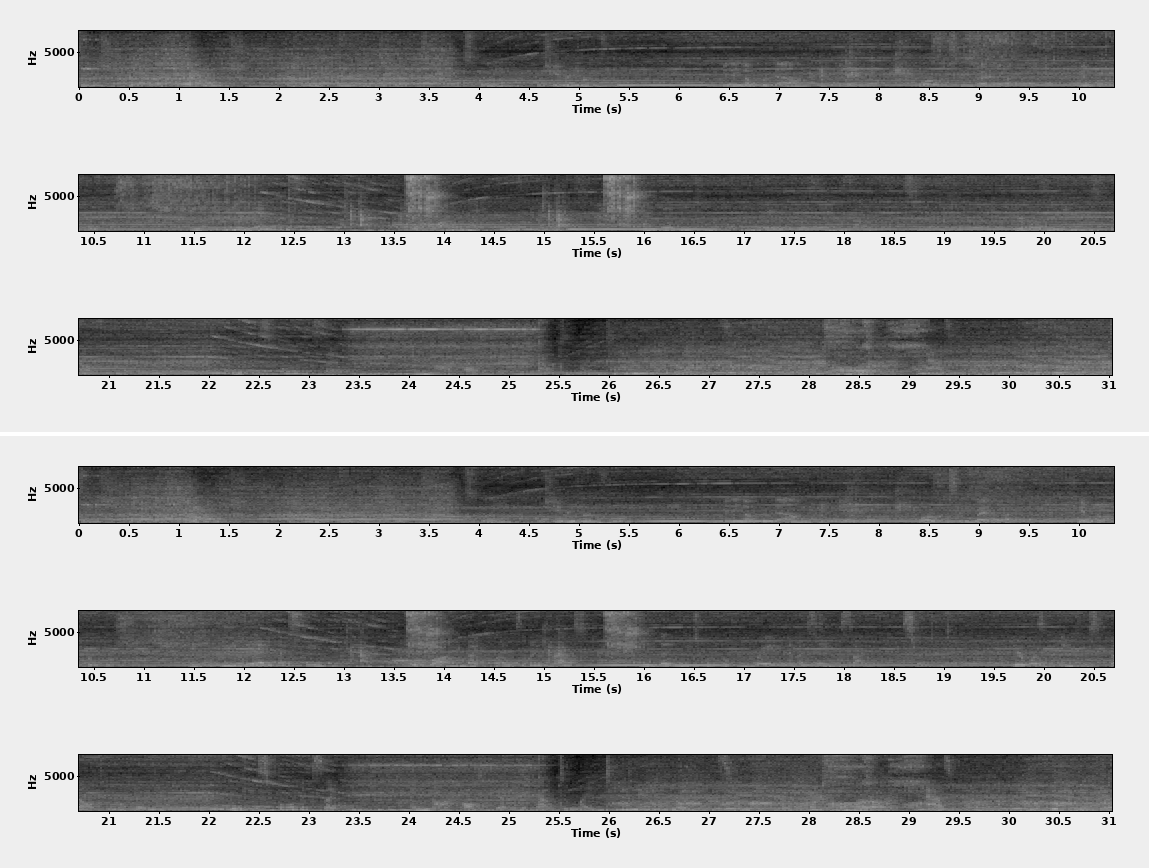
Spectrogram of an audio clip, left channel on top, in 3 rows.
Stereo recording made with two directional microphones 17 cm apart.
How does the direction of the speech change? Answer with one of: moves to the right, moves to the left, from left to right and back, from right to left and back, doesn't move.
moves to the right.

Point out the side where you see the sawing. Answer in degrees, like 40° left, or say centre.
50° right.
